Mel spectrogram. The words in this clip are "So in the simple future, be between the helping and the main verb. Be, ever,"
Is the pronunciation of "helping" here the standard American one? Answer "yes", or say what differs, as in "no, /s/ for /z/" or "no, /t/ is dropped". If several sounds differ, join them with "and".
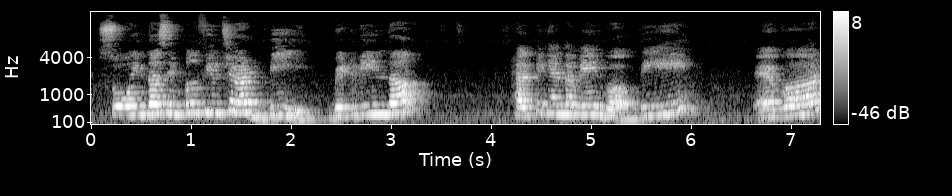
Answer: yes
